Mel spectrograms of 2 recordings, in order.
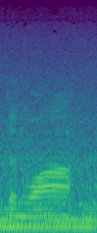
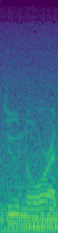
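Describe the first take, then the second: First: The name is said with a French pronunciation. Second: The name is said with a local American pronunciation. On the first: This is the true original form of the name. The speaker calls it right. "if you were saying it really truly in the French vernacular" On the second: This is how the locals name it. The speaker calls it wrong. "Wyoming guys call it the Du Nord"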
